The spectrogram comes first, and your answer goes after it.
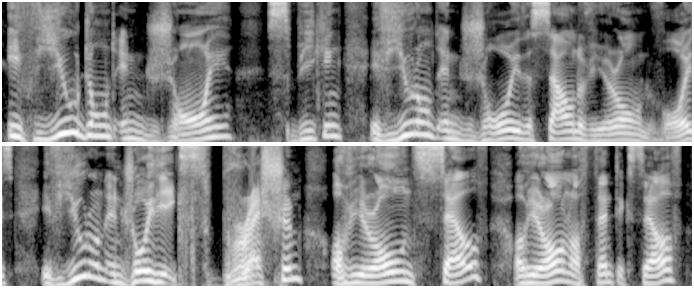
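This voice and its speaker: A man's voice: a little high, very animated, a little slow, few pauses, no echo, studio quality. A man coaching other men on how to use their voice, talking to camera while walking outdoors, emphatic and casual, with the odd swear word. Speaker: dating coach.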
